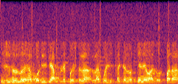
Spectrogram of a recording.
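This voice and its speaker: A man rattles off his words at a very fast pace while noticeable noise fills the background. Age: 70s. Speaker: caller. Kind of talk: phone-in opinion. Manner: halting, repeats words.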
